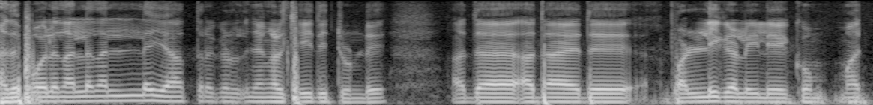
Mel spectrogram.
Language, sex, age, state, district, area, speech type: Malayalam, male, 18-30, Kerala, Kasaragod, urban, spontaneous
